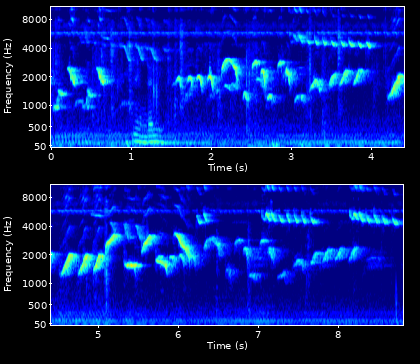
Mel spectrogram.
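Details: Aceh white-rumped shama singing in fighter style with long breath: a rapid, continuous run of varied whistled and chattering phrases. Notes twist up and down, with sharper high accents between them. A low hum sits underneath.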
